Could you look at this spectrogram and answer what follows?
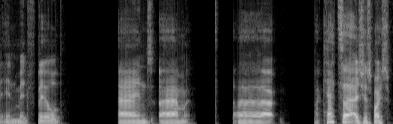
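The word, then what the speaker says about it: Paquetá: rice and emerson in midfield and um uh paqueta as you're supposed to pronounce him and scamaca up front on the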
